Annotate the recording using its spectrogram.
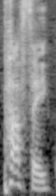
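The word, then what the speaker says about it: Puffi: I was very amused when living in Italy to discover the Smurfs were translated as puffy, pronounced as in poof.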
